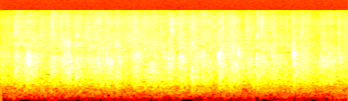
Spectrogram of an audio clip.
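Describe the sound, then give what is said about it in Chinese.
A church audience claps together to give glory to the Lord in sustained, dense applause, a steady wash of many hands at an even moderate loudness throughout, with no voices standing out. “愿意的拍手把荣耀归给主，好不好？”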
